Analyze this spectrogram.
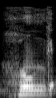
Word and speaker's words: Hung: Hung es H-U-N-G. Hung, y la H es como una H inglesa, o diríamos en castellano una J suave.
